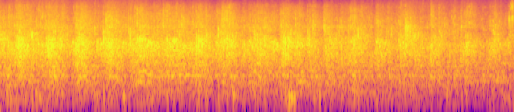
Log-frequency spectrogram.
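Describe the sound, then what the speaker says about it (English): Church congregation applauding children after their performance, a steady wash of many hands clapping throughout, distant and faint, heard alone. "would you guys give them a round of applause for all that they've done"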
